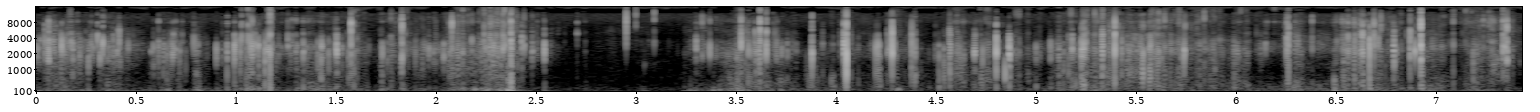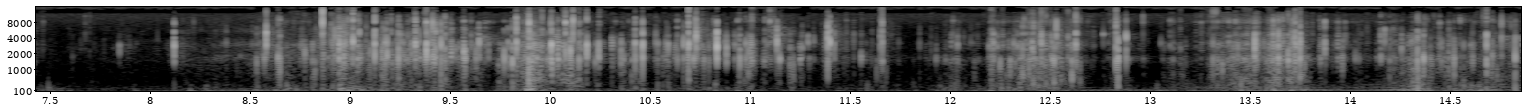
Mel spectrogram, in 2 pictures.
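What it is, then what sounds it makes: Plastic bubble wrap. A sheet of clear plastic bubble wrap, held against the microphone, is crinkled and squeezed with fingertips, producing dense, dry crackling and crunching with heavy low thumps from handling. The rustling runs nearly continuously, easing into brief quieter gaps before picking back up in bursts of bright, sharp crinkles.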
